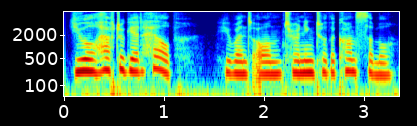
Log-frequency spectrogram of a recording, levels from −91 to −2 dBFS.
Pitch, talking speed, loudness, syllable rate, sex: 220 Hz, 215 wpm, -18 LUFS, 5.0 syllables/s, female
